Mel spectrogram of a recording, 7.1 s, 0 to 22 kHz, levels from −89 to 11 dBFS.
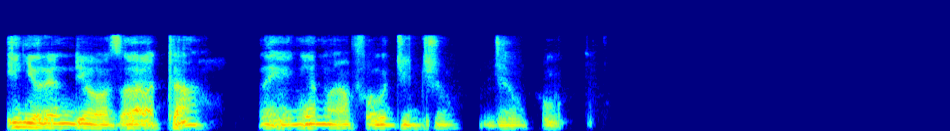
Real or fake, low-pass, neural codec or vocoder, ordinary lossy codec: fake; 7.2 kHz; codec, 24 kHz, 1.5 kbps, HILCodec; MP3, 64 kbps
